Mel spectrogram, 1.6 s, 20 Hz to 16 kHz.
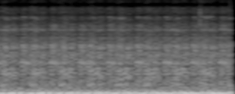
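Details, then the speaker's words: Ford 7.3 Powerstroke diesel: heavy low idle lurching and pulsing unevenly, clearly rough and misfiring; owner suspects a bad connection inside the valve cover, driver or passenger side, not confirmed. "still running like Duty like dookie dookie that's probably not good for my engine Jesus that is awful"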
